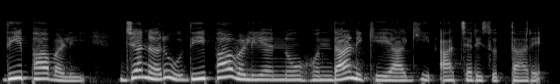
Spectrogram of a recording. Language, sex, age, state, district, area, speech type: Kannada, female, 18-30, Karnataka, Shimoga, rural, spontaneous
